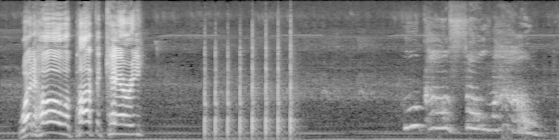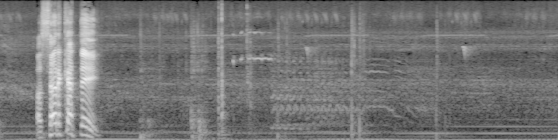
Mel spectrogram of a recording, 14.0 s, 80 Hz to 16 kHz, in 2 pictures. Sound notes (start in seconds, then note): 2.5 knocking; 9.4 door creaking open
